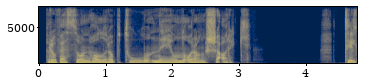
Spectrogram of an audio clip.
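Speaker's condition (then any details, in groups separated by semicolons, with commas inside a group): No condition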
